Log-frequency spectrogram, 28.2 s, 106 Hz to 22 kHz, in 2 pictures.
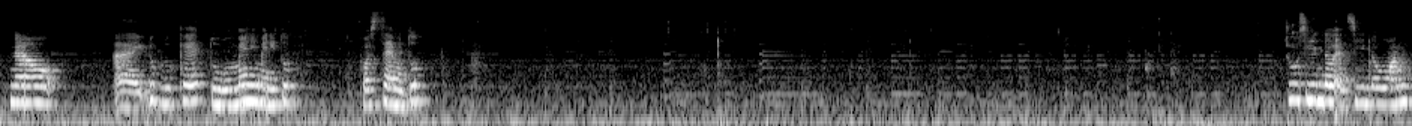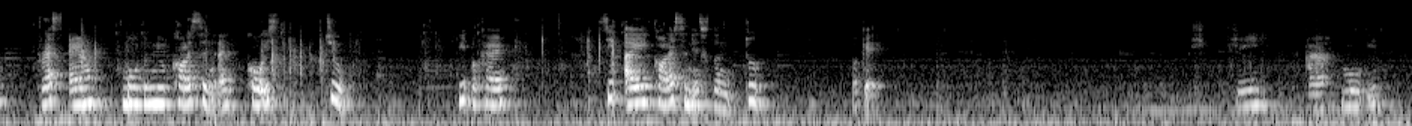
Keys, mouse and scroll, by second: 4.7-5.6 middle drag, 5.6 scroll down 1, 5.9-6.6 scroll up 4, 6.6-9.2 middle drag, 9.2-10.2 scroll down 1, 10.2-10.8 middle drag, 10.8-12.4 scroll down 2, 12.4 click, 13.4 ctrl+click, 14.9 m, 20.1 shift+a, 26.4 g.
